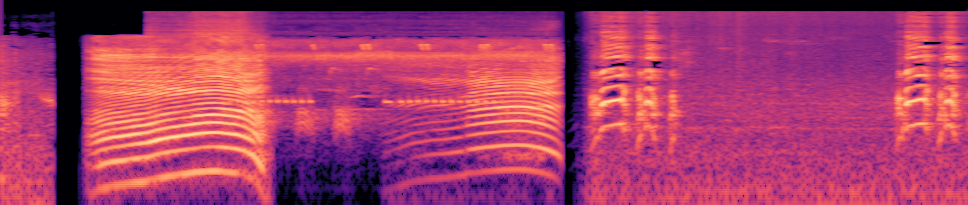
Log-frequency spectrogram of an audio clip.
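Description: Cattle mooing: two long moos about a second apart, each rising then falling in pitch. Then a hen clucking in two short bursts of quick calls, the second near the end.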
